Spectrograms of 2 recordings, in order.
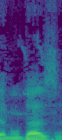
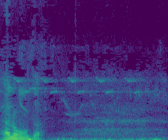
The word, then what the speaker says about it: Alondaz: Je dis Alondaz, je ne la prononce pas correctement, c'est Alonde, en Savoyard.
